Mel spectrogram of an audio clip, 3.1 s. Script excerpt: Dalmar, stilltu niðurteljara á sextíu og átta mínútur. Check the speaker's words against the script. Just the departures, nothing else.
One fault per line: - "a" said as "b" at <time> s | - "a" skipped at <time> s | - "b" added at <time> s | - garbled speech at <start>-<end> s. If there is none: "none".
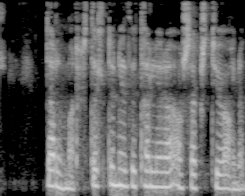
- "átta" skipped at 2.9 s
